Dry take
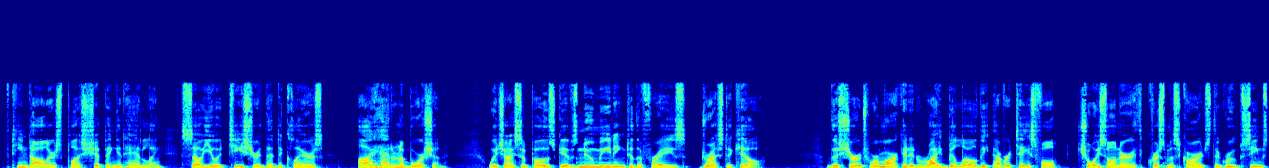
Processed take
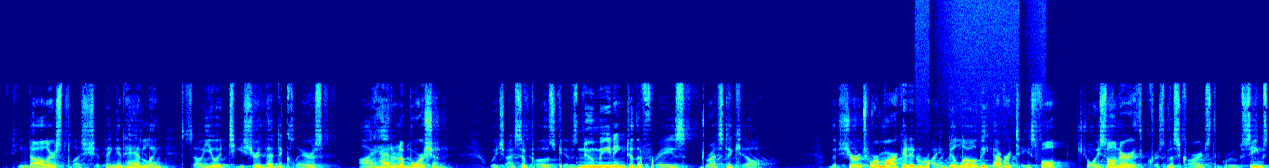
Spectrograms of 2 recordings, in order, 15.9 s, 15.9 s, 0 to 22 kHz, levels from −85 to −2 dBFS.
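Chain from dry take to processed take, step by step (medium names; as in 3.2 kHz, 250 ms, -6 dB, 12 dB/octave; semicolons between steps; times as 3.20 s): 11.42–13.06 s: added noise violet -52 dBFS; frequency-shifting echo 94 ms, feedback 34%, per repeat +35 Hz, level -20 dB; slow attack 374 ms; trim -2 dB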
